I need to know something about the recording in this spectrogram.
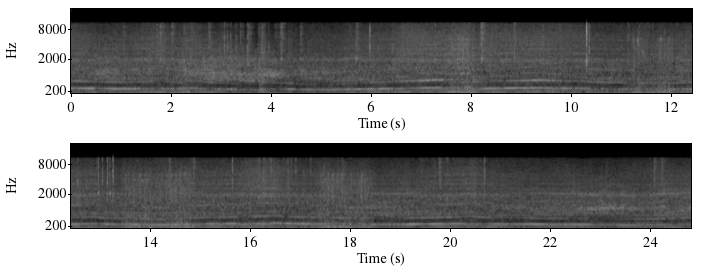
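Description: A racing car engine roars steadily, its pitch rising and falling with the gear changes.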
